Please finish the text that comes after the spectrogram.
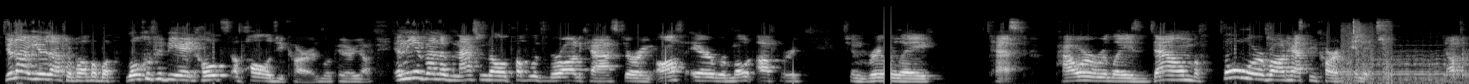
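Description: Male reaction host, fairly high voice, very lively pitch, informal and joking, reads text aloud. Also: moderate pace, muffled recording. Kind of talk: casual reaction commentary, reading on-screen text aloud.

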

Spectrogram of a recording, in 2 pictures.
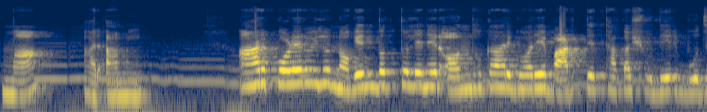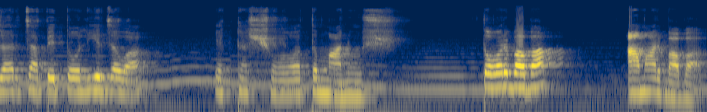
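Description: A woman reciting a poem dramatically, with expressive, measured delivery and deliberate pauses. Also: on the high side, faint music behind. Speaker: poetry reciter.

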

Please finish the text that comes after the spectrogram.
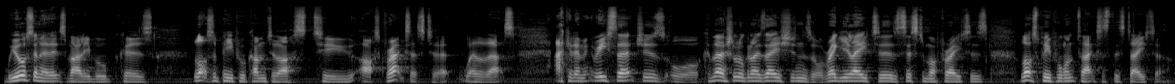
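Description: A British man in his thirties speaks from a conference stage in a large panelled hall. His voice is bright and clear, and he talks at a measured pace, often pausing on "um" and restarting his sentences. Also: on the high side. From Great Britain. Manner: measured, with frequent ums and restarts. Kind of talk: conference presentation. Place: large wood-panelled auditorium.

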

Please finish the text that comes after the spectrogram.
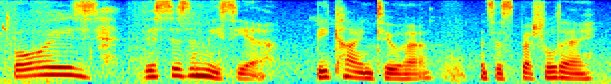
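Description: An actress playing a worldly, caring woman sea trader in a video game drama, with a dry, relaxed and teasing delivery. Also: low-pitched, unhurried, background noise. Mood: gentle.

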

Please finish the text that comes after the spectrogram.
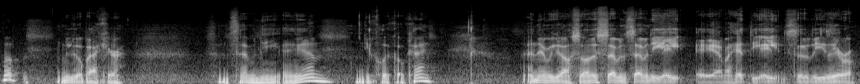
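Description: A man's voice: very deep voice, lively intonation, a little fast, gravelly, pauses often, darkish tone, slight background noise. A man giving a casual, folksy product review and demonstration, explaining things informally as he goes. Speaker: host, gear reviewer. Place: indoors at a desk or workbench.

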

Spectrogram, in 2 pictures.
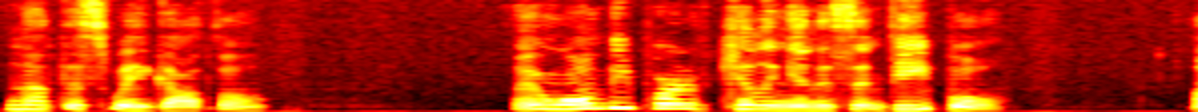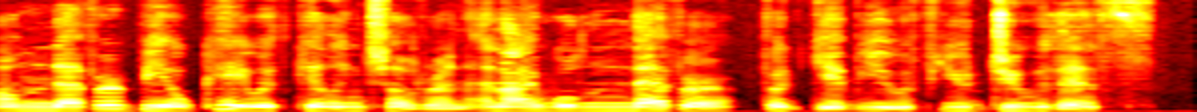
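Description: Woman voicing indignant young witch, pitched high. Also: normal speed, warm tone, no room sound, close to an everyday voice. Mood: defiant. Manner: emphatic, accusing.

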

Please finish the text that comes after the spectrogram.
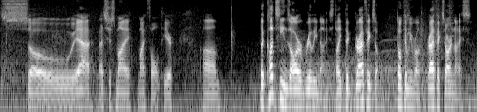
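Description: A man's voice: mid-range voice, steady tone, takes it slowly, vocal fry, bright, forceful tone, a little hiss or hum. A man in his thirties giving casual, rambling let's play commentary, thinking aloud as he plays. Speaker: gaming video host. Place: indoors at a computer desk.

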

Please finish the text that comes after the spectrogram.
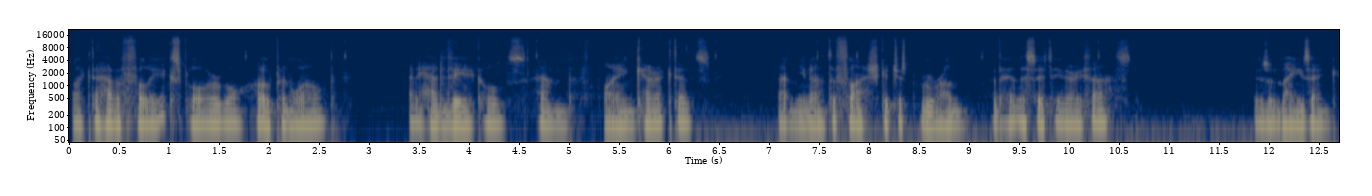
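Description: Young man for a relaxed let's play, soft-spoken and self-deprecating, flat and mellow. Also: medium pitch, moderate pace, gravelly, breathy edge, dry recording. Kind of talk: casual late-night gameplay commentary. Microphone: close desk microphone, no webcam.

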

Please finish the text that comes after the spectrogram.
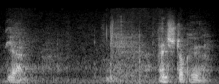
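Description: An actor playing the bitter, shaken husband of a murdered woman in a radio crime drama, subdued and halting. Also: background noise, lightly acted.

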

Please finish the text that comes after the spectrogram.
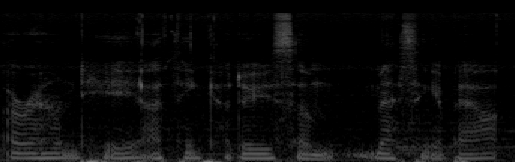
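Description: A young man with a croaky voice, speaking quietly at night in a hesitant, rambling way with frequent restarts as he narrates a game build. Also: medium pitch, monotone, a little slow, over music. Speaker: gaming channel creator.

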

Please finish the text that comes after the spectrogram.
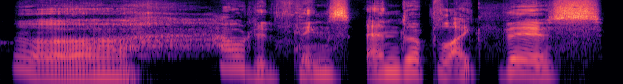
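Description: A man's voice: high voice, lively intonation, slow pace, a bit bright, a little hiss or hum, exaggerated voice. An actor playing a fretful young male toymaker who sighs and hesitates a lot. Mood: worried. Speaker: toy store worker.

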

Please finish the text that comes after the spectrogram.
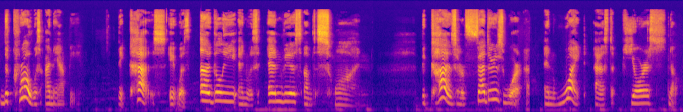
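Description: A woman reading a children's bedtime story aloud in an expressive, deliberate way, as the host addressing young listeners. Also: fairly high pitch.

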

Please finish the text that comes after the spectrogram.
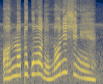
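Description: A woman playing a tiny, blunt, childish floating fairy companion in an anime game, with squeaky, boyish phrasing. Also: expressive, normal speed, fairly bright tone. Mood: puzzled. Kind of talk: Japanese anime game voice acting.

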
